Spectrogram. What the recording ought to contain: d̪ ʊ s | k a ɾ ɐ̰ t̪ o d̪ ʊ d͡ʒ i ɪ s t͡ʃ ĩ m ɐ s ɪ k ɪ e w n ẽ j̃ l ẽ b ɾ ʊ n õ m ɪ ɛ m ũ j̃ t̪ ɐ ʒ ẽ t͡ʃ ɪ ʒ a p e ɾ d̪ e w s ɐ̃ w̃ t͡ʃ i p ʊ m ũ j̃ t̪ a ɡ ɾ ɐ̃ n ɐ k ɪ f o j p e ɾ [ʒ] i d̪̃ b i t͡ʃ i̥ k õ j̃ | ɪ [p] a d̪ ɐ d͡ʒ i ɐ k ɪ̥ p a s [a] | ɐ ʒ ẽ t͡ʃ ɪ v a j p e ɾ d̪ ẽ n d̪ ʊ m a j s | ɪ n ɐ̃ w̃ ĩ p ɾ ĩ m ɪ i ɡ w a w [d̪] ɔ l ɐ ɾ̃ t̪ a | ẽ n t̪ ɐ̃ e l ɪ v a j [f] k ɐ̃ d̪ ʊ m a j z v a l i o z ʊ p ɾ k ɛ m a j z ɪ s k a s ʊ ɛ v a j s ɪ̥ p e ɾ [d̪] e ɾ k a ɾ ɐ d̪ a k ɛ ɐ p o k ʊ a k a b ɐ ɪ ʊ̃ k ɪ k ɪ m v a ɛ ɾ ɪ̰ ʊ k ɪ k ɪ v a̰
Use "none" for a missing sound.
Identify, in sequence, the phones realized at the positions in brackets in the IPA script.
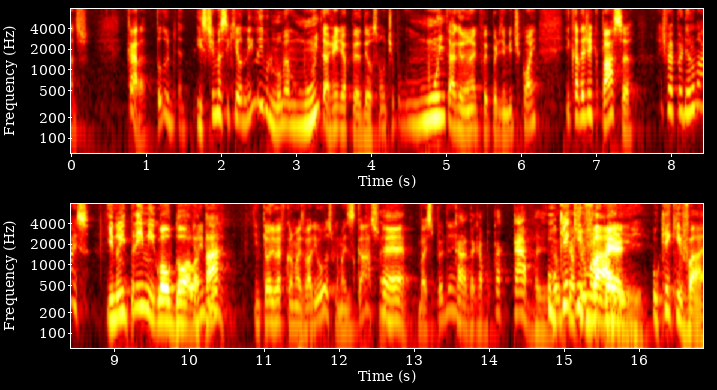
d͡ʒ, k, ɐ, d̪, f, d̪

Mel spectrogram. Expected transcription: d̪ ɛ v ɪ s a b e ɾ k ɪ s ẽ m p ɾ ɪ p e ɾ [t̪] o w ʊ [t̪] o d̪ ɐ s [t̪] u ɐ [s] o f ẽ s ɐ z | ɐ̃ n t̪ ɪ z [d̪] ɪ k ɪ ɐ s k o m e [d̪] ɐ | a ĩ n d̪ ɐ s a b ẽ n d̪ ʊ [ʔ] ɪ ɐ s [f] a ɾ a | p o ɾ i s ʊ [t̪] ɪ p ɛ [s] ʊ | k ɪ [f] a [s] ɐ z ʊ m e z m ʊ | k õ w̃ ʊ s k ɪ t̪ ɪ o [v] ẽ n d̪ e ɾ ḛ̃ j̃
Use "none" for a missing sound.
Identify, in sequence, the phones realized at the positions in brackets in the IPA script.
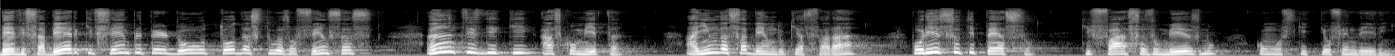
d̪, t̪, t̪, z, d̪, t̪, k, f, t̪, s, f, s, f

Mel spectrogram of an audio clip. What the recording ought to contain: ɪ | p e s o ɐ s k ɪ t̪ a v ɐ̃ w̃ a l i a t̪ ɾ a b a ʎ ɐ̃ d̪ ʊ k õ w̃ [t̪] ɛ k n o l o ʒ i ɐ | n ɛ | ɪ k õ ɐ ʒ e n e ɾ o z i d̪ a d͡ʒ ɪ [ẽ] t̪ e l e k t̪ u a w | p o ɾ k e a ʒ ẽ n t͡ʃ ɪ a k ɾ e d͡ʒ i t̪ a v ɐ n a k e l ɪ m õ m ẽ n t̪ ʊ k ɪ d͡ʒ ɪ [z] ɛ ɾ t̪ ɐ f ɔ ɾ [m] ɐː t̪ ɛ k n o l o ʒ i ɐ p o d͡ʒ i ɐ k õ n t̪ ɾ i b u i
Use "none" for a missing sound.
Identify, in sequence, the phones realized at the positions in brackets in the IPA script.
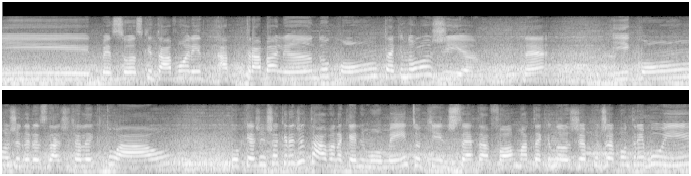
t̪, ĩ, s, m

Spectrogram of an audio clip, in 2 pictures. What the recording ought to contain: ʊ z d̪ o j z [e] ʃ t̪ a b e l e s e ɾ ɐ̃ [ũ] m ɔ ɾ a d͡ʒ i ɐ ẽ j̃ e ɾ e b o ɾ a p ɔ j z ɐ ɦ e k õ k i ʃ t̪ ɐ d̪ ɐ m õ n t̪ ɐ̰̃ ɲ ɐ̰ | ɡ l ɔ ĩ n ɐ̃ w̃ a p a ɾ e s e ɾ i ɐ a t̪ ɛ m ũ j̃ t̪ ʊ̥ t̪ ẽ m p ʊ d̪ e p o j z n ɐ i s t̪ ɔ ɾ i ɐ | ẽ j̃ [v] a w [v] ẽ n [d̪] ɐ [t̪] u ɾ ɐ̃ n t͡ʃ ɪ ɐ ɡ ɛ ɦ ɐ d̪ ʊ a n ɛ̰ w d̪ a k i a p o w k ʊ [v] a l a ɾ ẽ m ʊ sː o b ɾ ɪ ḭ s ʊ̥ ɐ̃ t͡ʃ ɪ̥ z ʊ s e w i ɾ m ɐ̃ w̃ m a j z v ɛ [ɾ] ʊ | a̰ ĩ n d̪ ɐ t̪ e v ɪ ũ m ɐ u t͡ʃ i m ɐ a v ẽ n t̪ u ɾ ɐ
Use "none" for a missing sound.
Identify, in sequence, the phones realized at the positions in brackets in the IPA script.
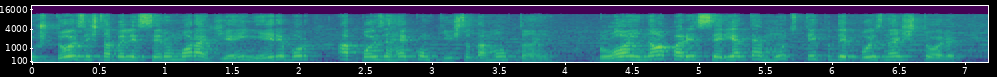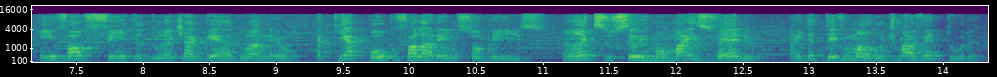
e, w̃, v, f, d̪, d̪, f, ʎ

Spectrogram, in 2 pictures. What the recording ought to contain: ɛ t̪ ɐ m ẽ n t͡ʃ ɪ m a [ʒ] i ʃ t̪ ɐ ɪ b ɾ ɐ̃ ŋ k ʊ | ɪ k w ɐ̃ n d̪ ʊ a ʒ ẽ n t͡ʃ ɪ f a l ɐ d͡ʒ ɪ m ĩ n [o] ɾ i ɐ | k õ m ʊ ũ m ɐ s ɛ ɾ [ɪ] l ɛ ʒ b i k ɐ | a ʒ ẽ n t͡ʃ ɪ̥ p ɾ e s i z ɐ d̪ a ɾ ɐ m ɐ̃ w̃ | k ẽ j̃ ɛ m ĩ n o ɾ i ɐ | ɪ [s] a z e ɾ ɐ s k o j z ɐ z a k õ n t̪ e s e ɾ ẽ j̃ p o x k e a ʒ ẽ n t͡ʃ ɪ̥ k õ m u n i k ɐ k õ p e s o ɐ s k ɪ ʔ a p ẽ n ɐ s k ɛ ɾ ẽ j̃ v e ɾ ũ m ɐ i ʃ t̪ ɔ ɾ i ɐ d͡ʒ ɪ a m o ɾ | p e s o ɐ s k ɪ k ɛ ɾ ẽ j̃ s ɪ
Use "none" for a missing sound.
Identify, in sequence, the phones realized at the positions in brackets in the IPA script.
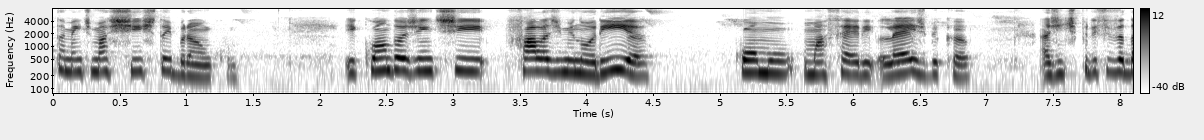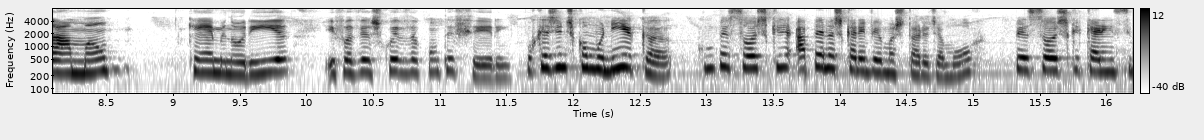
ʃ, o, ɪ, f

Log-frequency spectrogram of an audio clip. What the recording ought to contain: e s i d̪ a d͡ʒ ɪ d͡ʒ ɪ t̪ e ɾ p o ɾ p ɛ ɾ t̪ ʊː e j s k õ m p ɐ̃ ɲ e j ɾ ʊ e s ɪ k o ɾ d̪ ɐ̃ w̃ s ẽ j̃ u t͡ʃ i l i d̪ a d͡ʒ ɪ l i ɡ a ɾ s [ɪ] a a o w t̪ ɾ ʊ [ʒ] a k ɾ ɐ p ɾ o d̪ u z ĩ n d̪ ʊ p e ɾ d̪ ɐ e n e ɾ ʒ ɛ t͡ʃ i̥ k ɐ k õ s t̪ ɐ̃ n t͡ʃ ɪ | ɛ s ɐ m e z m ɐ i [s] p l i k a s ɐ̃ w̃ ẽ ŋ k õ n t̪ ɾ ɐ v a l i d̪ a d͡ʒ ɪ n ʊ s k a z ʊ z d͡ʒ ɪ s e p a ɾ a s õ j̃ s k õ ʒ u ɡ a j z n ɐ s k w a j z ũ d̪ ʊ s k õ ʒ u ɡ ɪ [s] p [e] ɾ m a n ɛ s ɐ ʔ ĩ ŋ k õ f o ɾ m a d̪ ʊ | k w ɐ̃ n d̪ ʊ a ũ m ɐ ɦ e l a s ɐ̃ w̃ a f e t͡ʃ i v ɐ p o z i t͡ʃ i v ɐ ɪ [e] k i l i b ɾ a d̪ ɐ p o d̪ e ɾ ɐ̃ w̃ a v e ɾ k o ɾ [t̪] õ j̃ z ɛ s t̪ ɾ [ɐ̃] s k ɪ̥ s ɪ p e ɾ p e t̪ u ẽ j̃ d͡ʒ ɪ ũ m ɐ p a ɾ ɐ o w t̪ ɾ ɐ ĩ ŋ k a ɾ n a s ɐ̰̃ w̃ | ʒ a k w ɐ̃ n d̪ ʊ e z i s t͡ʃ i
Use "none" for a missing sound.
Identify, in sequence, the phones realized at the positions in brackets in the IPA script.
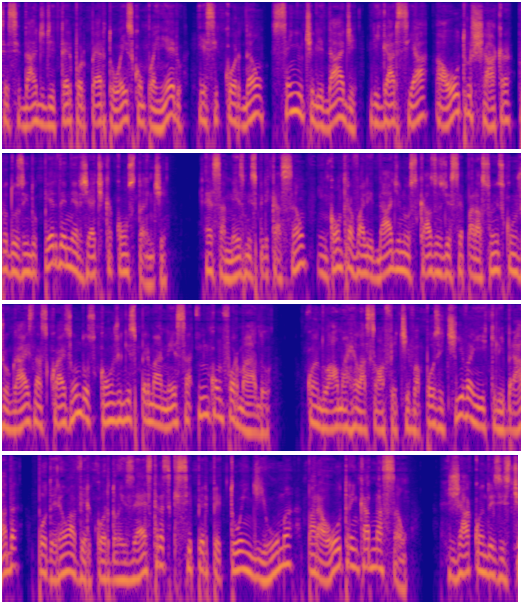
ɪ, ʃ, s, s, e, e, d̪, ɐ

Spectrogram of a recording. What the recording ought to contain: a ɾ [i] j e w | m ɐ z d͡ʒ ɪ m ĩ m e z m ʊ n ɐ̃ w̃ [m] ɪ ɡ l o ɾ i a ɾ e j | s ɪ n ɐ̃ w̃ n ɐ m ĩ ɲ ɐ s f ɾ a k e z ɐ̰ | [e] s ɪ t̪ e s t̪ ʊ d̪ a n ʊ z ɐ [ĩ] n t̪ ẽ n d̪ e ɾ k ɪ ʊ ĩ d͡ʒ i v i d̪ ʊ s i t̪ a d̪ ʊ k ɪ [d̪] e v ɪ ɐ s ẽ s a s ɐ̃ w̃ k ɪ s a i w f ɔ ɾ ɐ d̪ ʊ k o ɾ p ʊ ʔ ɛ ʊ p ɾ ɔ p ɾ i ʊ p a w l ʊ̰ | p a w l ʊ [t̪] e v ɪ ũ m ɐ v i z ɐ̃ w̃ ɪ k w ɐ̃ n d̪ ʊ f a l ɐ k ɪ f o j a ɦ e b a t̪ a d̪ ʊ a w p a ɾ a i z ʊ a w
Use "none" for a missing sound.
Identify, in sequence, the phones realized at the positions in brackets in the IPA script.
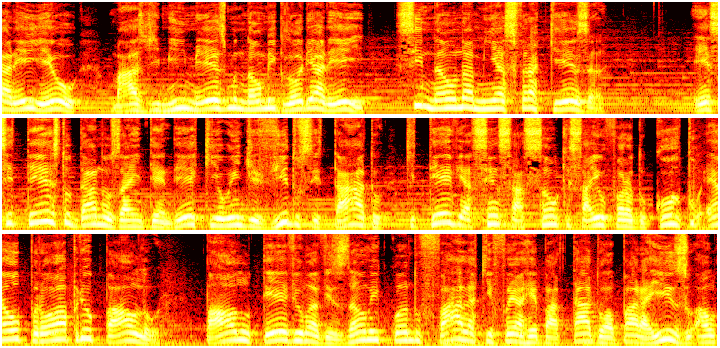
e, m, e, ẽ, t̪, t̪

